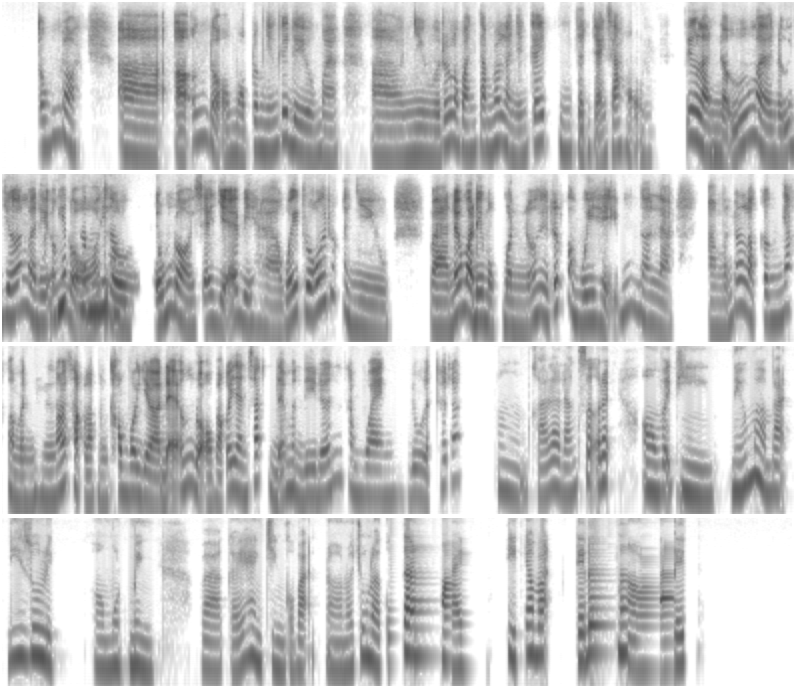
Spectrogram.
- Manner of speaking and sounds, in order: static; tapping; other background noise; distorted speech
- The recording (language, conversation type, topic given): Vietnamese, podcast, Bạn cân nhắc an toàn cá nhân như thế nào khi đi du lịch một mình?
- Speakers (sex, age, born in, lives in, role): female, 20-24, Vietnam, Vietnam, host; female, 30-34, Vietnam, Vietnam, guest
